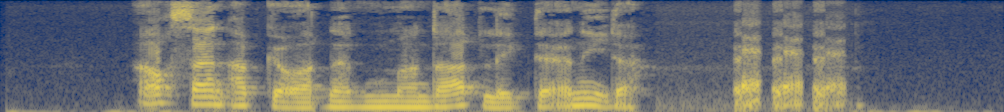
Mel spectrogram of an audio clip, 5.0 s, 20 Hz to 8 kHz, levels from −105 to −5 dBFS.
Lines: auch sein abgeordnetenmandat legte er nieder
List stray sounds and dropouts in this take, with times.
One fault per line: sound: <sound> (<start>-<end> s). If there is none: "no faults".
sound: laugh (3.7-4.2 s)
